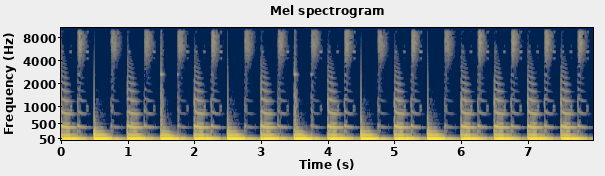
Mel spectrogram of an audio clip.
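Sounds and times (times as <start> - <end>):
bouncy drum machine beat: 0.0 - 7.9.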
